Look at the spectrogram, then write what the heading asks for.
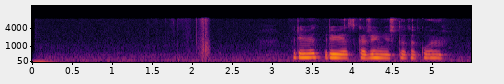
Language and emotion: Russian, neutral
